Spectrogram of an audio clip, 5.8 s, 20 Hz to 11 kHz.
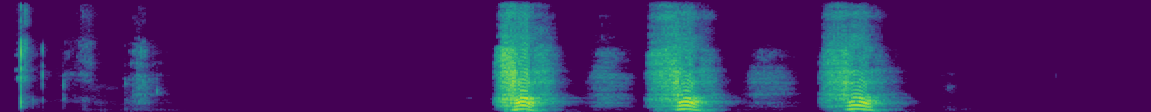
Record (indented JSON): {
  "exhalation_length": "5.8 s",
  "exhalation_amplitude": 32767,
  "exhalation_signal_mean_std_ratio": 0.27,
  "survey_phase": "beta (2021-08-13 to 2022-03-07)",
  "age": "18-44",
  "gender": "Female",
  "wearing_mask": "No",
  "symptom_none": true,
  "smoker_status": "Ex-smoker",
  "respiratory_condition_asthma": false,
  "respiratory_condition_other": false,
  "recruitment_source": "REACT",
  "submission_delay": "2 days",
  "covid_test_result": "Negative",
  "covid_test_method": "RT-qPCR"
}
